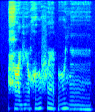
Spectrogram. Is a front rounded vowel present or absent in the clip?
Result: absent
